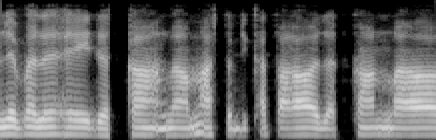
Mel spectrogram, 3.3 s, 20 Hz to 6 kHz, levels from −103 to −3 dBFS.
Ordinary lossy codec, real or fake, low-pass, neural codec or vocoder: none; fake; 5.4 kHz; codec, 16 kHz, 0.5 kbps, FunCodec, trained on LibriTTS, 25 frames a second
